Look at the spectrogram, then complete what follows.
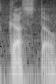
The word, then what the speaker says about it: Gusto: But based on what I just researched online, the Astros announcers are correct. It's Gusto.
